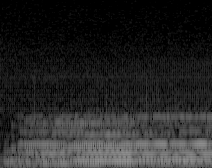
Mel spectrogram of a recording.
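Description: A male vocal ensemble holding a sustained chord in several parts. The chord comes in just after the start, with the lowest voice sliding up into its note, then holds steady.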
